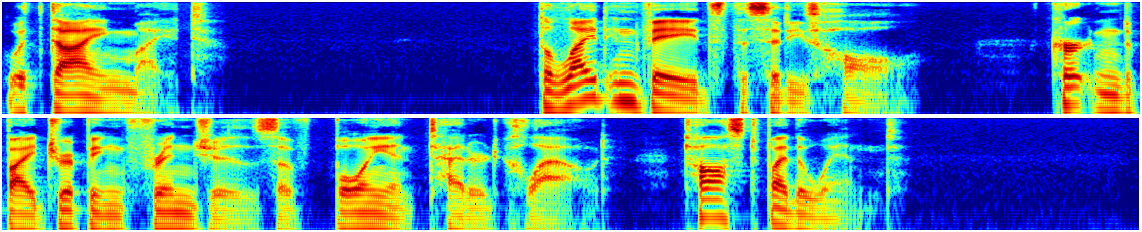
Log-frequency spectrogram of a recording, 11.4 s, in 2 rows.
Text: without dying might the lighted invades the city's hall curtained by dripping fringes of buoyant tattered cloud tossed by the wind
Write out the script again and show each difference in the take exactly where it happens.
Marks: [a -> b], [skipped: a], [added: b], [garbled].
[without -> with] dying might the [lighted -> light] invades the city's hall curtained by dripping fringes of buoyant tattered cloud tossed by the wind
